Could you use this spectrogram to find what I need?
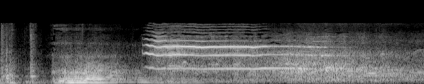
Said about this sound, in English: He's washing a savage tiger.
